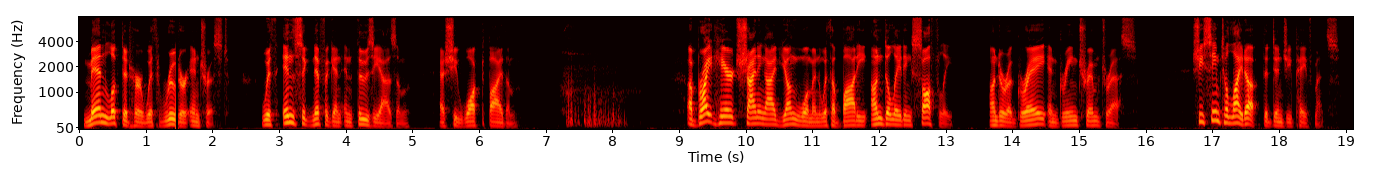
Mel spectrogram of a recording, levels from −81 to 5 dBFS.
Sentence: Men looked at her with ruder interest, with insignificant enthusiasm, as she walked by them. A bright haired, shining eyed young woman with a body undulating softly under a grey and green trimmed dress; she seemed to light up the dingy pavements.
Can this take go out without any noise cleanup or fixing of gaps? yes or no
no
